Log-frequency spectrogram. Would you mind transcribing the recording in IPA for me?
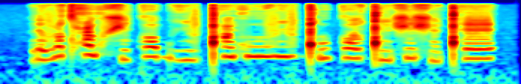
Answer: ɾə˩vu˥tˤħə˞˥xʷ ʃɪ˩ kɔ˥bʱi˩v ǃʰɑ̃˥xʷwu˥vi˥v ǃʼu˥kɔ˥lǃĩ˩ ʃɪ˥ ʃə̃˩ǃʰɛ˥

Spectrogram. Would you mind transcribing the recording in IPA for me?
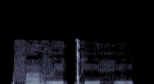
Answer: fa˧˩vi˥ǃʰi˧˩ hi˥

